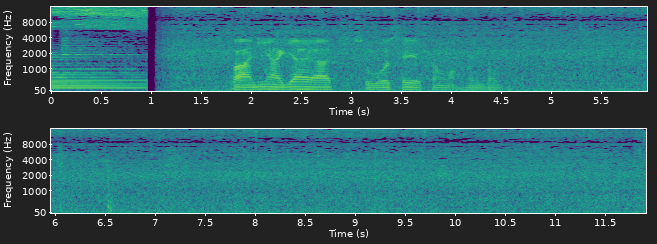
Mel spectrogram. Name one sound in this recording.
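Steady rain falls and patters outdoors.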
